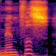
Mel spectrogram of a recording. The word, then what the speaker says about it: Memphis: Lisa Janine Finley changing her plea to guilty Tuesday, this morning actually, during a hearing in Memphis. Notice I do the Elvis pronunciation of Memphis.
